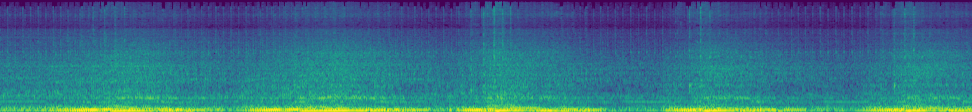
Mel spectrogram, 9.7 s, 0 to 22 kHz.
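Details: Toyota Mark II JZX110 with a 1JZ-GTE VVTi: rough idle with rev blips and a puffing, ticking leak from the turbo side rising with revs, an exhaust manifold gasket leak.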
